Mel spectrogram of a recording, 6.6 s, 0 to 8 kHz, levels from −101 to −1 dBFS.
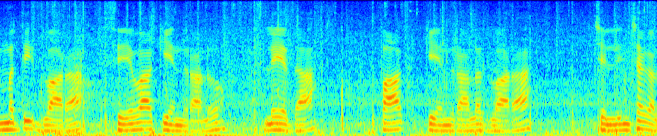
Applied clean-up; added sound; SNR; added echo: none; Livestock, farm animals, working animals; 11 dB; none.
